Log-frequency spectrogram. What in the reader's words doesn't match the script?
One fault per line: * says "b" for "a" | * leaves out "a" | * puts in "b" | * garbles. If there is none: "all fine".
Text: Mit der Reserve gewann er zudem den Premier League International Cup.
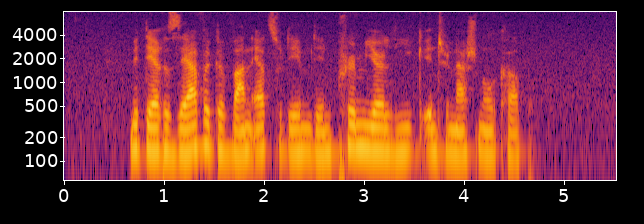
all fine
